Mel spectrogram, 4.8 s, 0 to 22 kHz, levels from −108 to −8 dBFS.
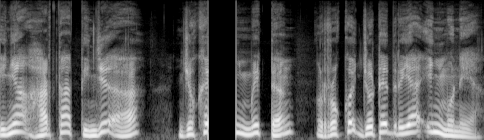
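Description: At 2.08 s the speech cuts to silence in mid-flow and returns at 2.36 s, a gap of about 0.28 s. This playback stall was likely the player running short of data or being blocked. Unlike a click or millisecond dropout, it is a distinct, audible pause.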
